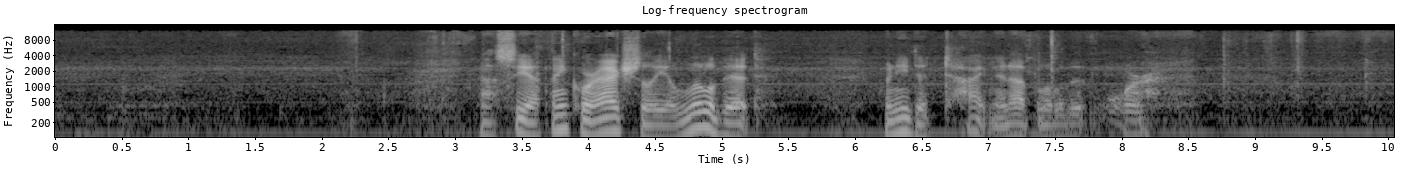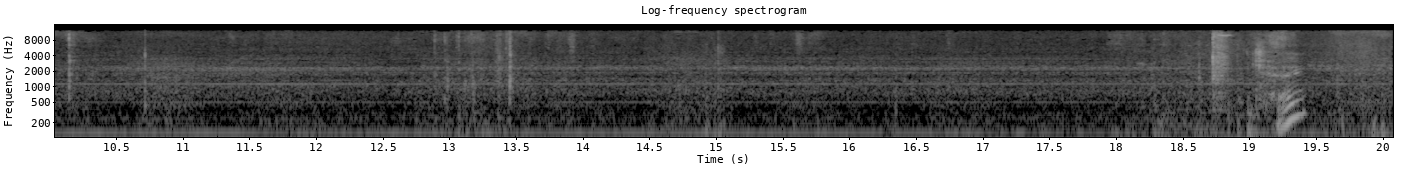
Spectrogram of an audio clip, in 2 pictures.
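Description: Small plastic parts click and tap as hands adjust them.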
